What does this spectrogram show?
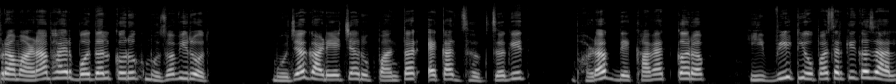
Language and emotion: Goan Konkani, disgusted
